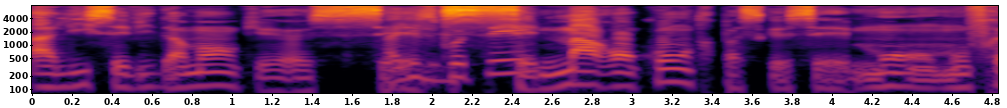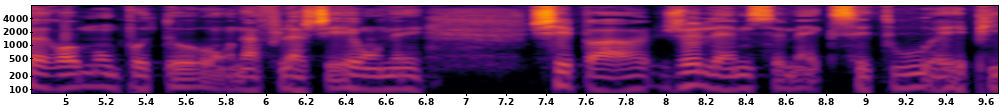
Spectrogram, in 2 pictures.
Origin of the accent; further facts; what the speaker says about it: Grand Est, France; Il est de Brest, moi, je suis des Vosges, donc on est opposés.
